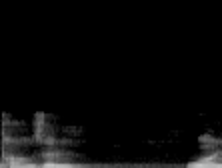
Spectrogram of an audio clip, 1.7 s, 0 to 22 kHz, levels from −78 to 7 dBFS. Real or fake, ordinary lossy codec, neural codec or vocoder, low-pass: real; none; none; 7.2 kHz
